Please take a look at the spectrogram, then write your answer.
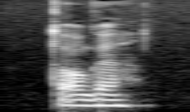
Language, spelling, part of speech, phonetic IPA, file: Polish, toga, noun, [ˈtɔɡa], LL-Q809 (pol)-toga.wav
